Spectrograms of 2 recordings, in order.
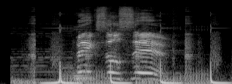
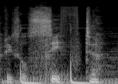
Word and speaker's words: Pixel Sift: Pixel Sieve! It's not Pixel Sieve, it's Pixel Sift.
